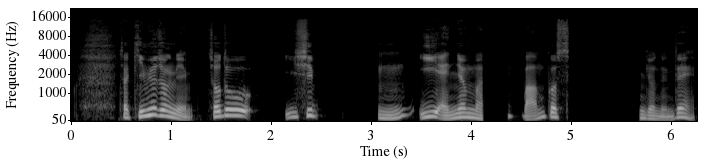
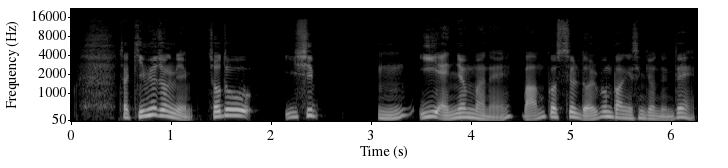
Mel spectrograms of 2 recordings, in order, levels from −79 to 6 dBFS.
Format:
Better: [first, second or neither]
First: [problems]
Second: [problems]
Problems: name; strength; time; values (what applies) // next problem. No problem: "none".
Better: second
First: audio cutting out; at 4 s and at 5 s for 0.5 s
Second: none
